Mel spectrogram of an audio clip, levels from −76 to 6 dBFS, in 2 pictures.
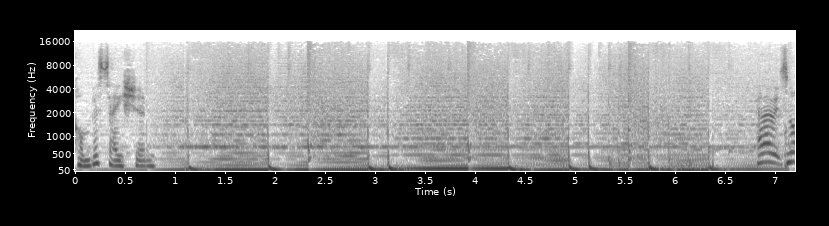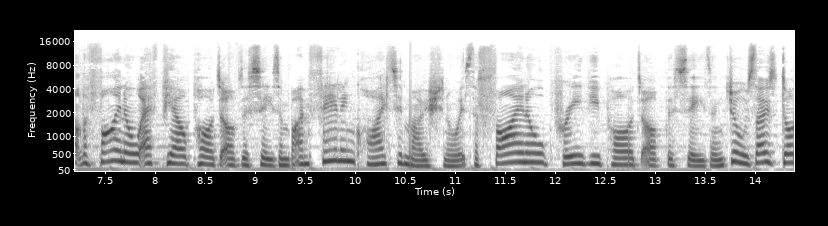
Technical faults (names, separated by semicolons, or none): block of digital silence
